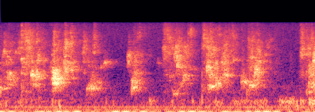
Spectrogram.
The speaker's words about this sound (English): He's splashing water. See, that was neat, too.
